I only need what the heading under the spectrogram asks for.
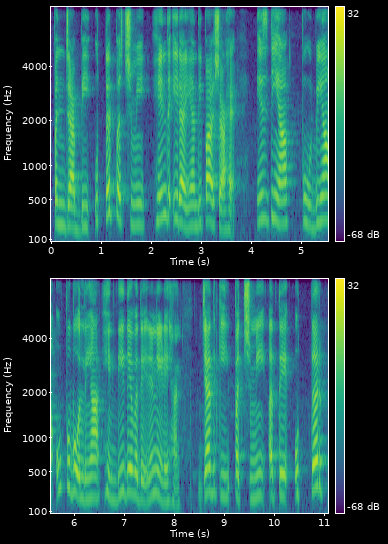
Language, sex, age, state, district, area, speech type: Punjabi, female, 18-30, Punjab, Rupnagar, rural, spontaneous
